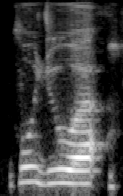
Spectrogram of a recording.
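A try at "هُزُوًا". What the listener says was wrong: Z-nya kurang bagus kan? Z, huzu. Huzwa.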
